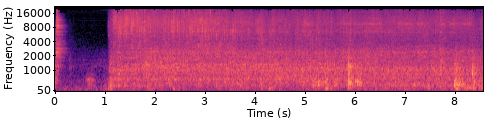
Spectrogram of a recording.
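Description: After a brief moment of quiet, a kitchen tap turns on and water runs steadily in a loud hiss, with a few faint knocks as a head of broccoli is washed under the stream.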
